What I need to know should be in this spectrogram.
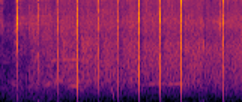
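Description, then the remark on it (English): Audience applause for military people, first responders and medical personnel, in a steady, even rhythm: about a dozen sharp, loud claps land in unison at a brisk regular pace over a soft wash of crowd noise, with no one speaking. “And I came to greet and have you applause all the military people, the first responders, the medical personnel.”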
